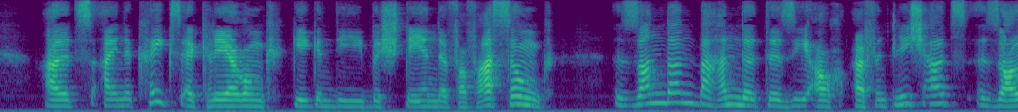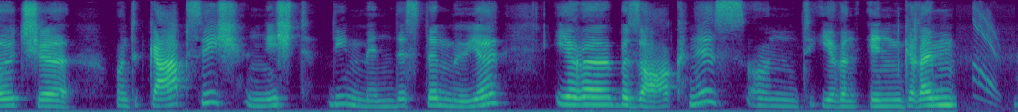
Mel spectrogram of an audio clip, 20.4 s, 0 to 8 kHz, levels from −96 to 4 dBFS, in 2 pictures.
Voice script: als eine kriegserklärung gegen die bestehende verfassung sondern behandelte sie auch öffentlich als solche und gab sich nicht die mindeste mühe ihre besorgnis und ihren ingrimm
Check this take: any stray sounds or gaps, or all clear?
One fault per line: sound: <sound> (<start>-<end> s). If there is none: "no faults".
sound: chirp (19.9-20.2 s)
